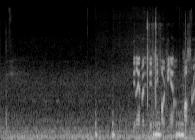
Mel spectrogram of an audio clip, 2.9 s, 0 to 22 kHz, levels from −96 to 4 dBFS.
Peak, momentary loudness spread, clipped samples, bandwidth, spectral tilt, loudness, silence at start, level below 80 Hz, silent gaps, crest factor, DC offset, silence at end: -10 dBFS; 17 LU; under 0.1%; 12.5 kHz; -5.5 dB/octave; -28 LUFS; 0 s; -44 dBFS; none; 20 dB; under 0.1%; 0 s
